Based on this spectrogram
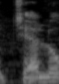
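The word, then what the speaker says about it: cello: जैसे सी E double L ओ को चैलो बोलते हैं, जबकि हम सुनते चले आ रहे थे सैलो सैलो।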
